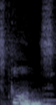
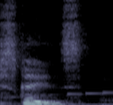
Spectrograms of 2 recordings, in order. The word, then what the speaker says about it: scone: have our beautifully finished scones slash scones as you might have been able to tell already i pronounce it scone as in gone but if you pronounce it scone that's absolutely fine too and here's what it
